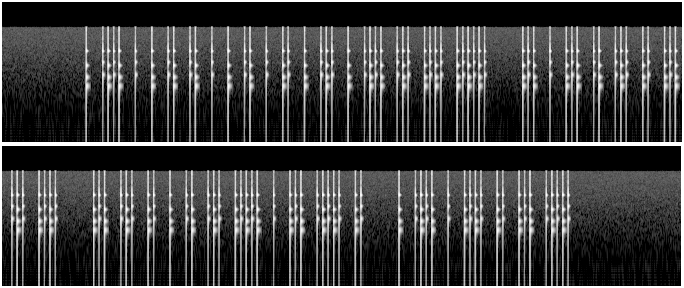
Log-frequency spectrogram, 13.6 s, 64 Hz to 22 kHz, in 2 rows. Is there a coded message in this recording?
Yes: Morse code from 0.8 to 12.5 s, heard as a telegraph sounder, machine-sent, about 22 wpm. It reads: KOMENCIS APERI REGULE KIEL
